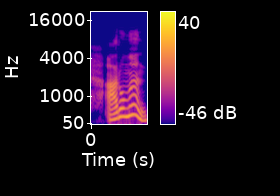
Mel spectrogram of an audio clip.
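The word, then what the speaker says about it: עָרוֹם: 아롬은 벌거벗었다는 뜻이에요. 파락 전 아담과 하와의 순수한 상태죠. 그런데 아롬은 간교하다, 지혜롭다는 뜻이에요. 뱀의 특징이죠. 아롬이랑 아룸, 발음이 거의 똑같아요.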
